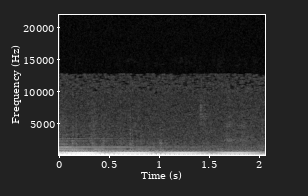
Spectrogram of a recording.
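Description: Acoustic guitar's closing chord ringing on and slowly fading at the end of a solo piece.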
